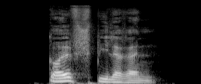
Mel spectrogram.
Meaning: female golfer
- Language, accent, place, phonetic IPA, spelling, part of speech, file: German, Germany, Berlin, [ˈɡɔlfˌʃpiːləʁɪn], Golfspielerin, noun, De-Golfspielerin.ogg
